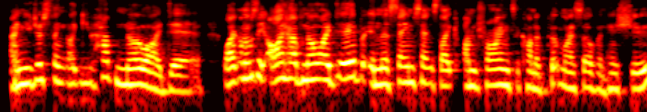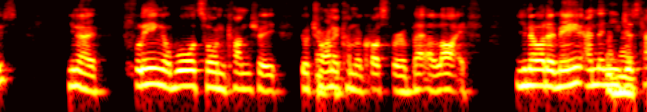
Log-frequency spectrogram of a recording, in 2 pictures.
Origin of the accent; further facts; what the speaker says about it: United Kingdom; I'm white and I'm British and I'm probably middle class.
